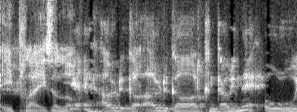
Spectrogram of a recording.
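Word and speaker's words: Ødegaard: Yeah, Odegaard can go in there.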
